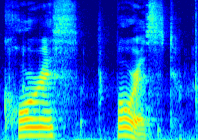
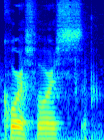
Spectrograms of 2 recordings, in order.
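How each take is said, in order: First: The phrase is said slowly and carefully. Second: The phrase is said fast and run together. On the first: The speaker calls it right. "I had to slow down for that one" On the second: The speaker calls it wrong. "Would not have want to said that too fast"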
